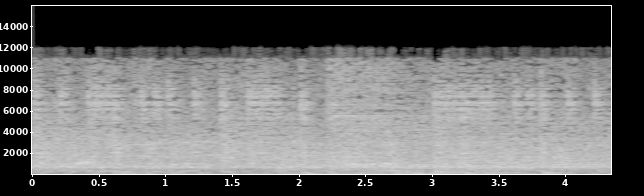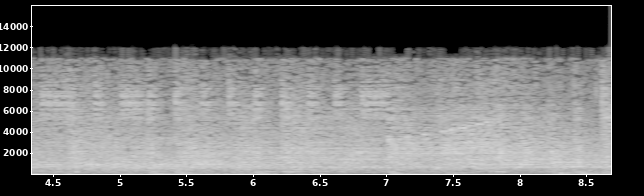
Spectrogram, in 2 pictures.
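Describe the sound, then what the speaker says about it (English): A stadium crowd in the College Football 27 video game keeps up a steady, dense roar throughout, loud and enveloping, with a commentator's voice faintly under it. "This crowd ready to make its presence known."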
